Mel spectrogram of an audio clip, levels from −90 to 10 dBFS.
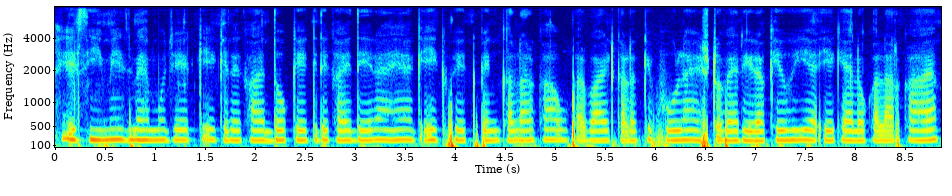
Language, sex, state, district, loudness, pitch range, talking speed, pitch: Hindi, female, Bihar, Purnia, -22 LUFS, 200-210 Hz, 215 wpm, 205 Hz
